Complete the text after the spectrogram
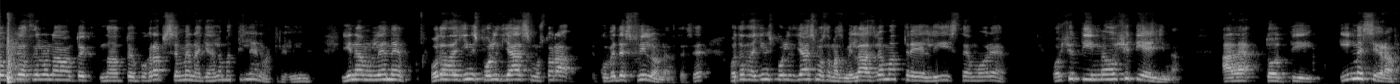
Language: Greek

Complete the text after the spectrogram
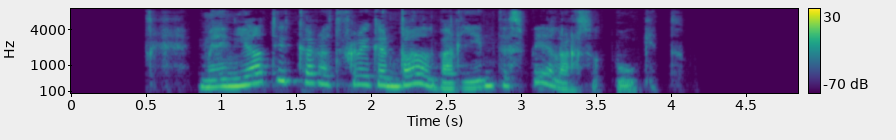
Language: Swedish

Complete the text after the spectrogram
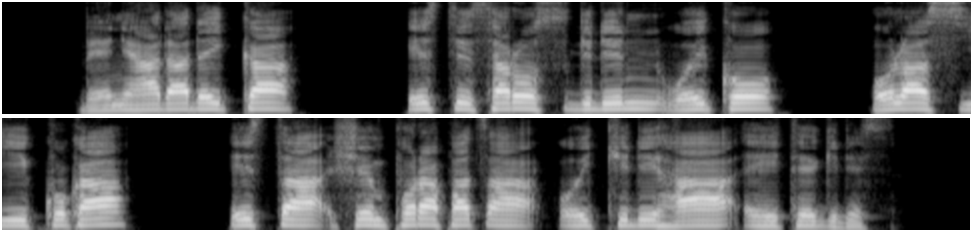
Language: Gamo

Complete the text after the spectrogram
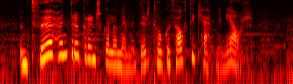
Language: Icelandic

